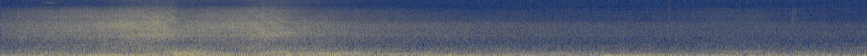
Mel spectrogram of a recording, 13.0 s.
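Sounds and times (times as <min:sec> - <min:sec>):
traffic by a park strip: 0:00.0 - 0:12.9.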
